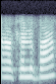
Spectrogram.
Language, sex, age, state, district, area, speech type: Tamil, female, 45-60, Tamil Nadu, Tiruchirappalli, rural, conversation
